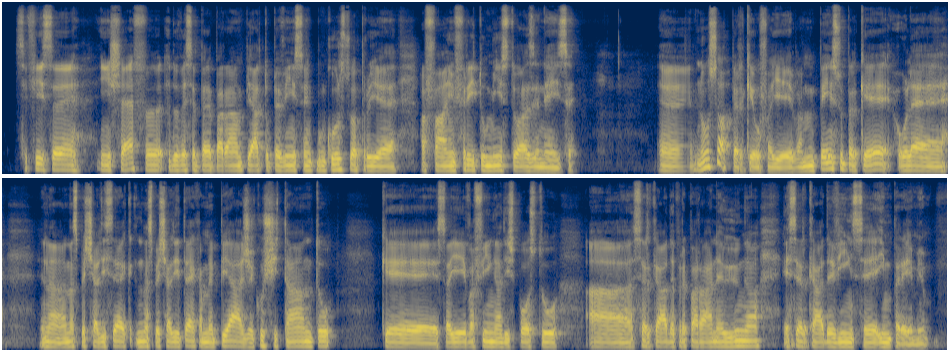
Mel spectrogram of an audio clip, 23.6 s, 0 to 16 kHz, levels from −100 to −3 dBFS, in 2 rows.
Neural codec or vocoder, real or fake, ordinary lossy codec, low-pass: none; real; none; 14.4 kHz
